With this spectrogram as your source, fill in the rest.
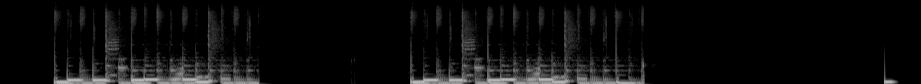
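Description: A rhythmic synth line bouncing up and down an octave, programmed in Ableton 12 for a psybreaks track, plays in two separate bursts of busy, pulsing notes with silence between them and a lone short note at the end.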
